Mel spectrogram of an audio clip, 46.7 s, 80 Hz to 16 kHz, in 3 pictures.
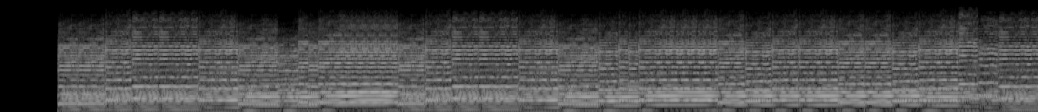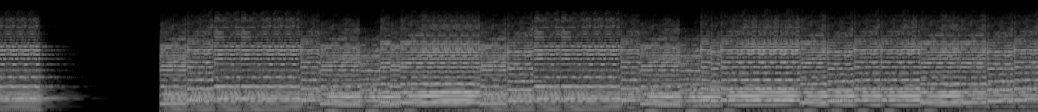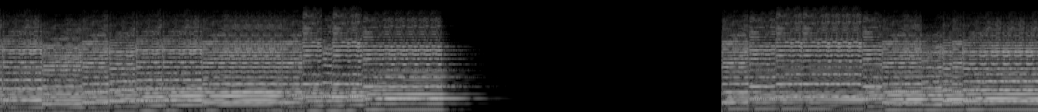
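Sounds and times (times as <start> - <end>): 
violin: 0.9 - 16.7, 18.0 - 38.4, 42.0 - 46.7.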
